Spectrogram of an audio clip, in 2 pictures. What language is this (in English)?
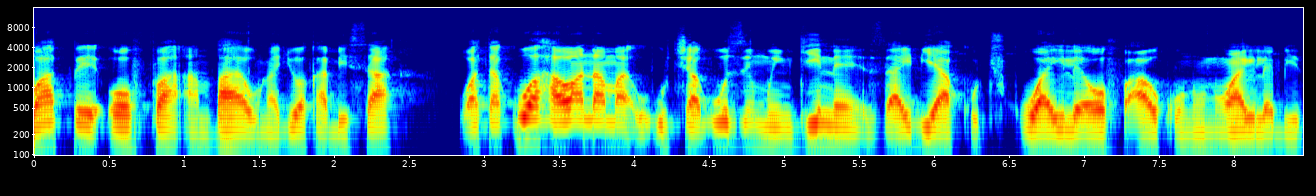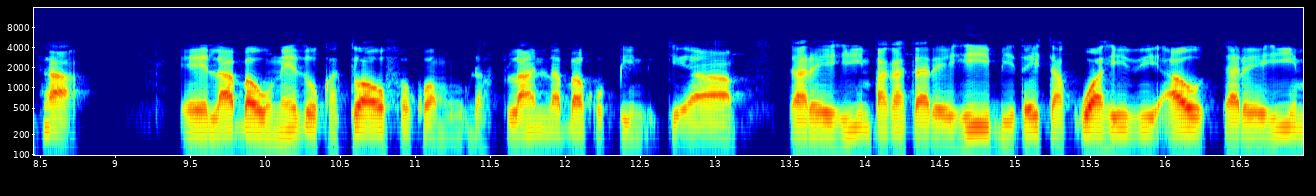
Swahili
